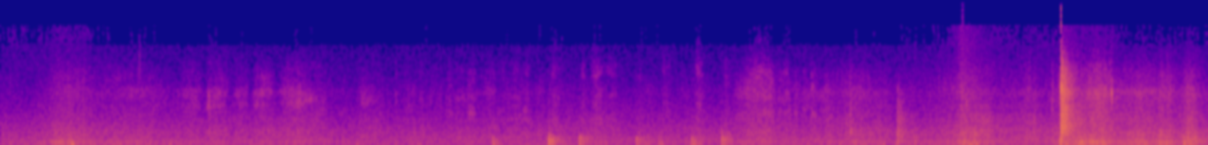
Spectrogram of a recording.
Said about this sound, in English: So, what is it that we are missing in this one? Watch. I will write it for you.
